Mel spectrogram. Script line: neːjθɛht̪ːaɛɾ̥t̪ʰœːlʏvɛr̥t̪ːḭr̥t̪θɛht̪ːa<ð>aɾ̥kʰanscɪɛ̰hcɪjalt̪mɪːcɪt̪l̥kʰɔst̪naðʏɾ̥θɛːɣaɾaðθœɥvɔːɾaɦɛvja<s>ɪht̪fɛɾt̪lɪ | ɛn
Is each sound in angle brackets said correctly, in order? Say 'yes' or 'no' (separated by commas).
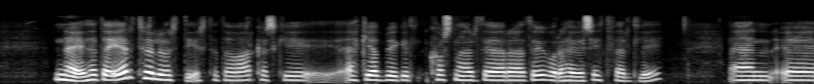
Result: no, yes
